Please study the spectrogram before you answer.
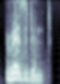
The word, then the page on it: resident: Indian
